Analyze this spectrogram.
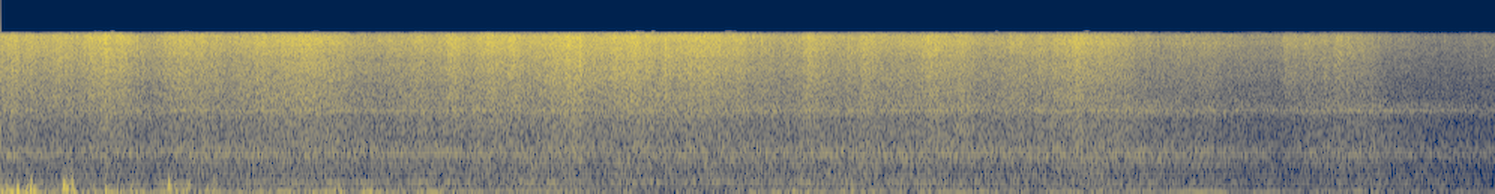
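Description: Chain of plastic bags swung through the air, rustling and whooshing as they fill with air, in surges with each sweep. There are a few low buffets in the first second or so, and the noise dies down near the end.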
